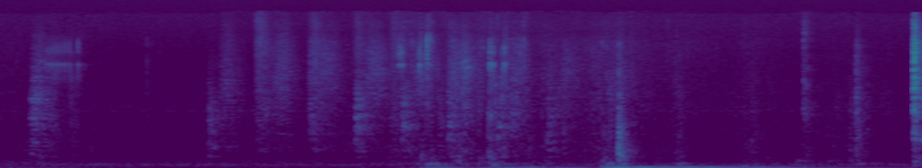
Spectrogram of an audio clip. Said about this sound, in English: I'm just closing the door on him.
